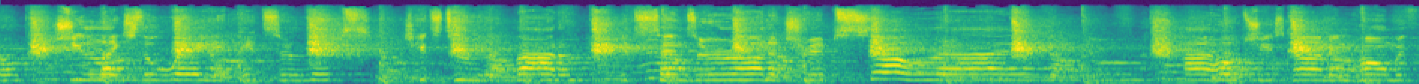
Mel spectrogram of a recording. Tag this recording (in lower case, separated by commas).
music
